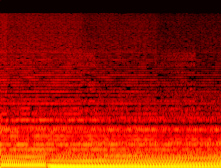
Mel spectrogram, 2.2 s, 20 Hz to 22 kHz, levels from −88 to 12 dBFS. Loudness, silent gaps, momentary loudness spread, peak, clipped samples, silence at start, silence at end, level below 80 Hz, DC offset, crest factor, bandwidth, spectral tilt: -21 LUFS; none; 1 LU; -10 dBFS; under 0.1%; 0 s; 0 s; -20 dBFS; under 0.1%; 10 dB; 7.6 kHz; -9 dB/octave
